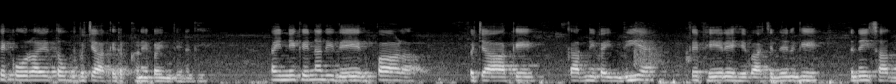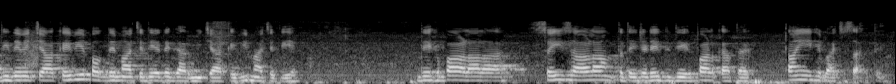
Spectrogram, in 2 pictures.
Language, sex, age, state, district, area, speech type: Punjabi, female, 60+, Punjab, Bathinda, rural, spontaneous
